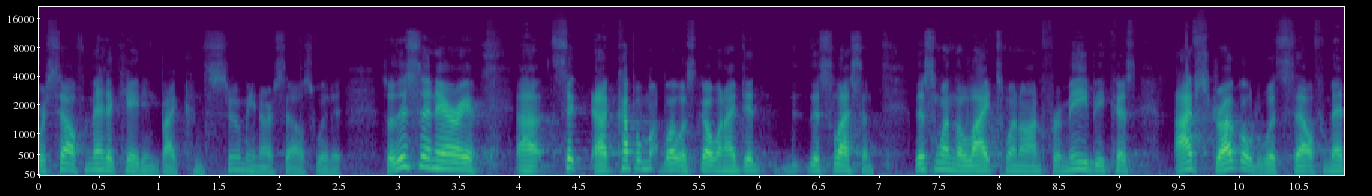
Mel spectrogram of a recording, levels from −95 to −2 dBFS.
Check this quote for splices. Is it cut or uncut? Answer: cut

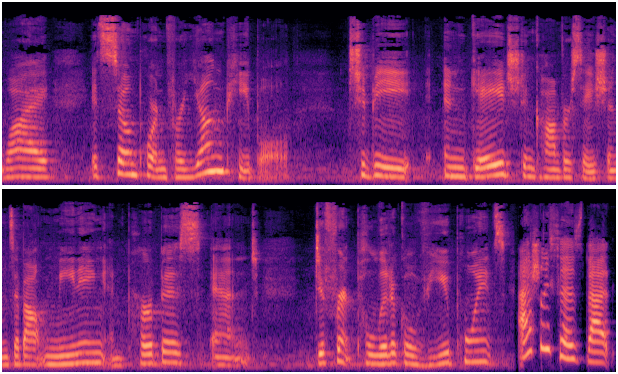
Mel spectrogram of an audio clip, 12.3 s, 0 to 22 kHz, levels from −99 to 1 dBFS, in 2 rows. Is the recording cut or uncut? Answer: uncut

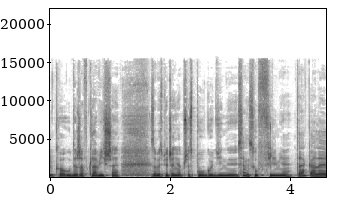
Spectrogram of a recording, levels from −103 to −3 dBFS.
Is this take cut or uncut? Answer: cut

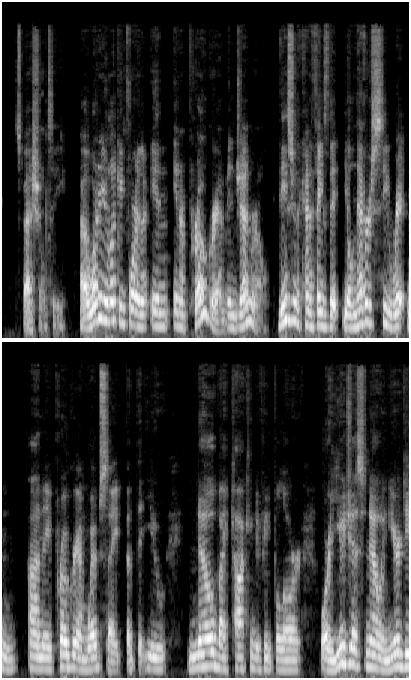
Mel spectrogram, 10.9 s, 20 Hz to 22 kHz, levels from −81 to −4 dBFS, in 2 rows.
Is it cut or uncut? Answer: cut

